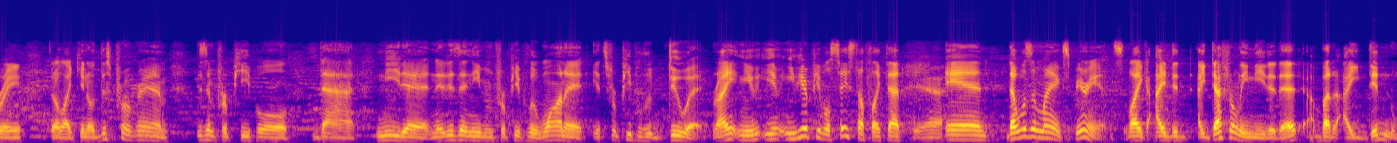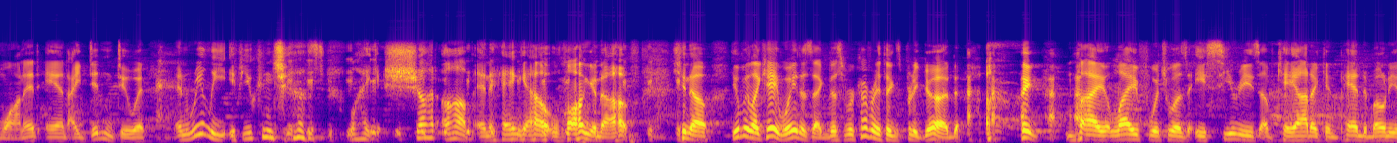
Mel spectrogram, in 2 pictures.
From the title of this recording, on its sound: At The 3rd Annual North Texas Recover Conference 2015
